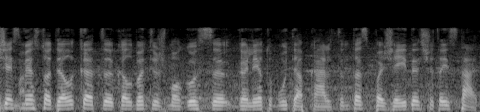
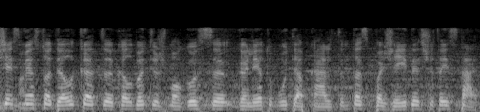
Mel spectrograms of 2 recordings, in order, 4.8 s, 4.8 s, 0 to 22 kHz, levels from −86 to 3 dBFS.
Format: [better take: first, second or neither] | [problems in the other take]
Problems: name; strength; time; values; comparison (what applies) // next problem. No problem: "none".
first | room echo; dies away in 1.3 s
